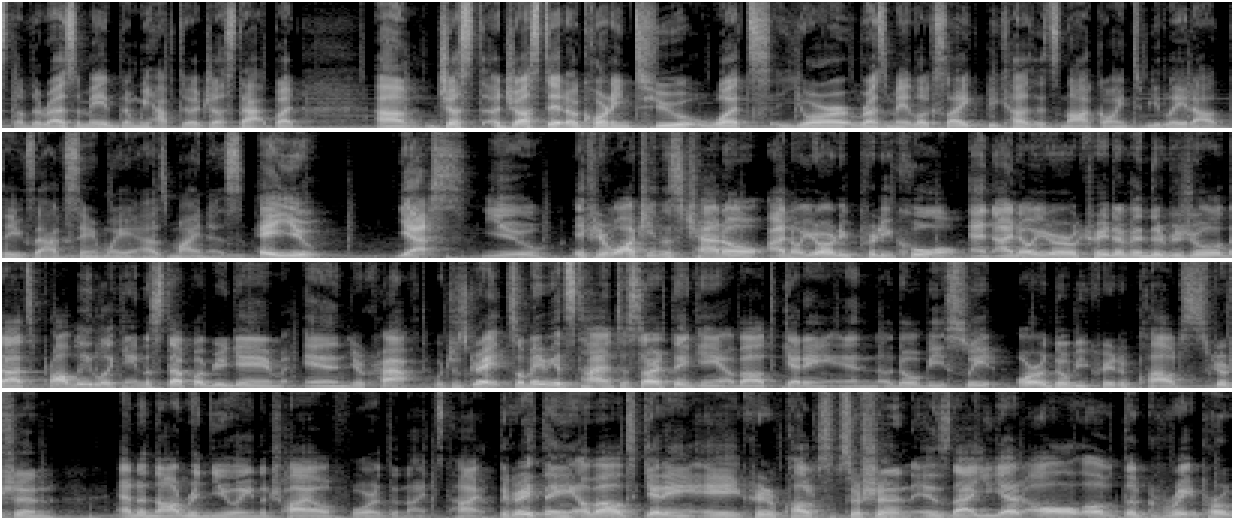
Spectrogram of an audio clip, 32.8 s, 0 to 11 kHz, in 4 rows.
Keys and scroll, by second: 2.8 alt+space.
